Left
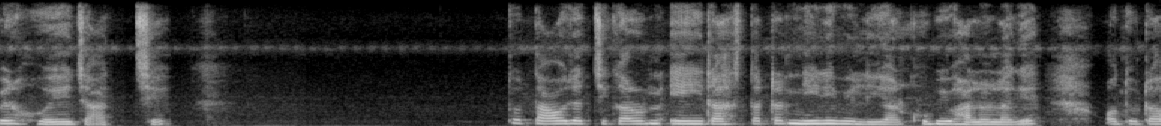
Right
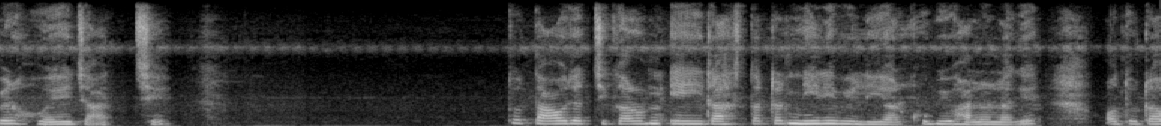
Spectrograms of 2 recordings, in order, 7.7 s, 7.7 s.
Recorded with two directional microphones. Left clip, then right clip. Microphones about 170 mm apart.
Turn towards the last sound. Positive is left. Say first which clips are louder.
# left 4 dB
turn(degrees=5)  # may be behind; listen again after turning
